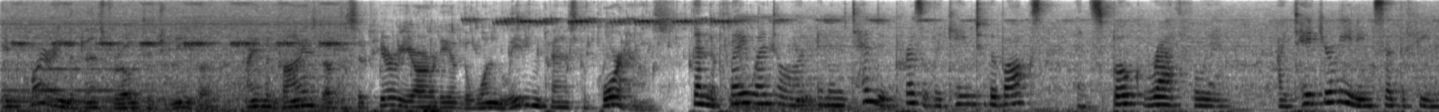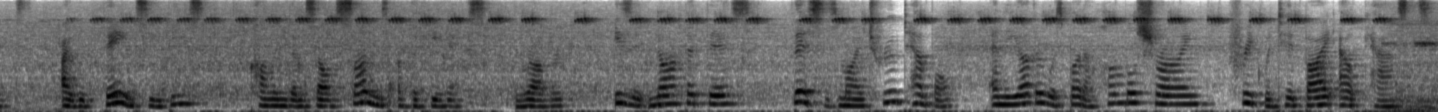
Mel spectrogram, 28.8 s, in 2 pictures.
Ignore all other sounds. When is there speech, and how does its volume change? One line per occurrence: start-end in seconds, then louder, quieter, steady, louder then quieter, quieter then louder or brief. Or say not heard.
0.0-28.7 steady.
